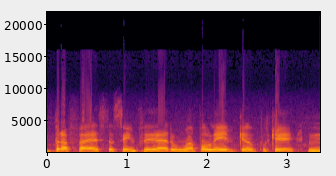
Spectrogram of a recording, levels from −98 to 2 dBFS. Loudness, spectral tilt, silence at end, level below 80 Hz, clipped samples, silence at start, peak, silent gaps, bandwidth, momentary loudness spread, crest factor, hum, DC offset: -20 LUFS; -4 dB/octave; 0 s; -56 dBFS; under 0.1%; 0 s; -8 dBFS; none; 11 kHz; 5 LU; 12 dB; none; under 0.1%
